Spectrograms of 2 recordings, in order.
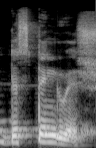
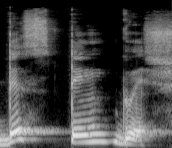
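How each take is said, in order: First: Said in the usual way. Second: Distinguish drawn out very slowly, each syllable clear; careful pronunciation. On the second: Shown as a demonstration. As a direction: spell out Distinguish slowly for the class, every sound distinct. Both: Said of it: "आपको pronunciation का भी ध्यान रखना है".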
